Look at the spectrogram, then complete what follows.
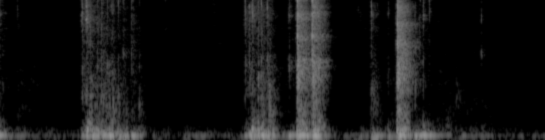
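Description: Typing on a computer keyboard in three quick runs of keystrokes: about a second in, around four to five seconds, and again near six seconds.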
